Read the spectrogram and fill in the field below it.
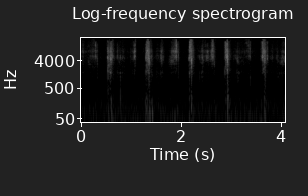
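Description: Tarot cards are shuffled for a draw, with about six crisp, quiet riffles coming in a steady rhythm, close by and with no talking.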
